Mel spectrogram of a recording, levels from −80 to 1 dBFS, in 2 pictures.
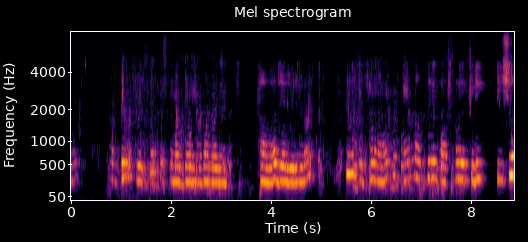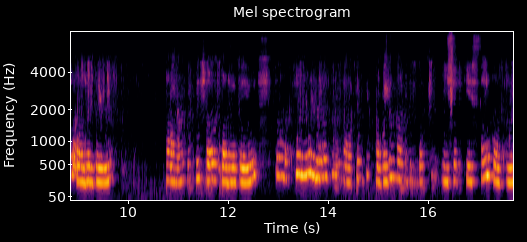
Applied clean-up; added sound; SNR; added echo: neural mask model DeepFilterNet 3.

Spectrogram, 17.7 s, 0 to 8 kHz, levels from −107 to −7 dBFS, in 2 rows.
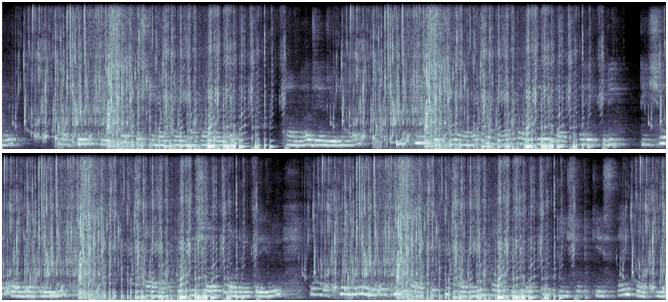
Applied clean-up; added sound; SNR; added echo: none; Gurgling; -4 dB; reverberation time 0.6 s.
